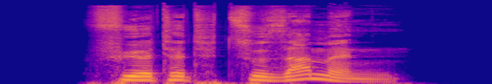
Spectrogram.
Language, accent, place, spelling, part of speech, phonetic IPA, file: German, Germany, Berlin, führtet zusammen, verb, [ˌfyːɐ̯tət t͡suˈzamən], De-führtet zusammen.ogg
- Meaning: inflection of zusammenführen: 1. second-person plural preterite 2. second-person plural subjunctive II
